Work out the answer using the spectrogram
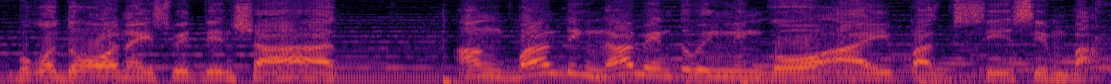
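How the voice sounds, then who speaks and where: A man reads a heartfelt letter aloud in a lilting, sing-song radio manner, his voice pitched a little high. Music plays clearly beneath him throughout. The delivery is expressive and theatrical. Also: a little slow. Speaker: narrator reading a listener's letter. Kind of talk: dramatic radio letter reading. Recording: narration over clear music bed.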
